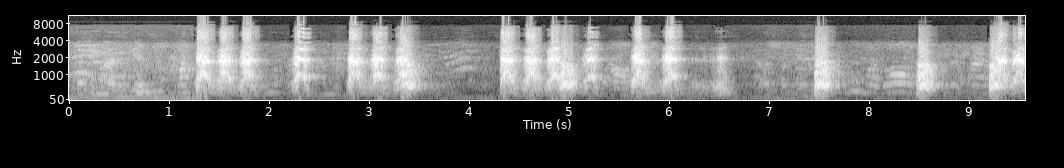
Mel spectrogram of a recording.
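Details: A dog barking in rapid bursts of two to four sharp, loud barks, with short pauses between volleys and a human voice heard faintly at the start.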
